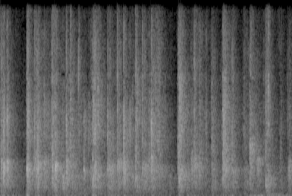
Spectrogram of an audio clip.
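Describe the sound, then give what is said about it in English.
A crowd claps together for the Lord, many overlapping hand claps forming a dense, crackling patter that swells in rapid pulses throughout. No voices are heard. “Give the Lord a clap of friend.”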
